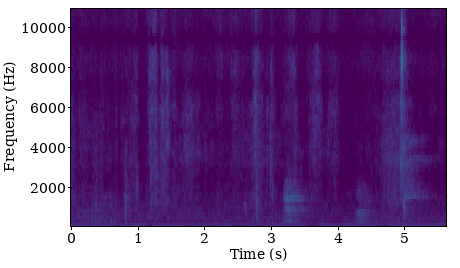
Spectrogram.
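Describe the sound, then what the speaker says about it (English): A dog barks at gardeners outdoors, two or three faint, distant barks spaced apart over a low background hum. "pardon the dog barking, but"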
